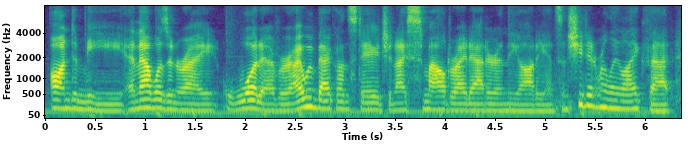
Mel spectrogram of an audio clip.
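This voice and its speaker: A transgender man in his 30s from the Midwestern US, a singer and vlogger, tells personal stories to camera in a candid, rambling way full of fillers. His voice sounds feminine and sits on the high side, a little fast, with a sharp tone. Soft music plays in the background.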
